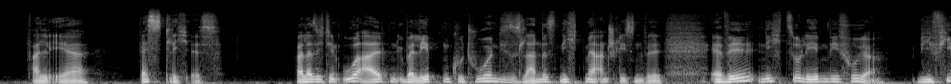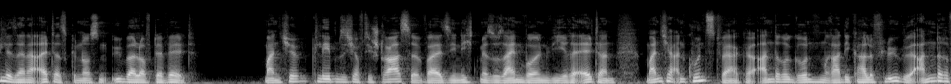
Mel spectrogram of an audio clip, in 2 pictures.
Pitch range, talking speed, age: 95-125 Hz, 175 wpm, 30-49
